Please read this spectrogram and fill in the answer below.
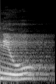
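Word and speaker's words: knew: बेटा था the king न्यू that the ब्राह्मण वास very honest towards his work the king Raja न्यू जानते थे के साइलेंट है केवल न्यू पढ़ेंगे लेकिन लिखते समय k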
